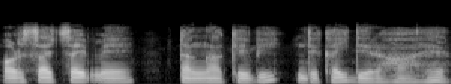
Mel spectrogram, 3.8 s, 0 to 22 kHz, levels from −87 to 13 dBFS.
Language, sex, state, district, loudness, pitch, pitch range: Hindi, male, Arunachal Pradesh, Papum Pare, -18 LUFS, 105 Hz, 100-120 Hz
